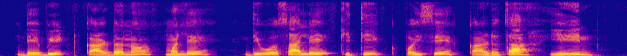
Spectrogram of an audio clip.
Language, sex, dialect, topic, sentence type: Marathi, male, Varhadi, banking, question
